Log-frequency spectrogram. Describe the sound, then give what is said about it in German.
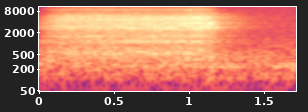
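A single deep, steady inhale through the nose as part of a guided breathing exercise, airy with a soft hiss, lasting about a second before tapering off. No one speaks. “Wir atmen tief durch die Nase ein, gemeinsam.”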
